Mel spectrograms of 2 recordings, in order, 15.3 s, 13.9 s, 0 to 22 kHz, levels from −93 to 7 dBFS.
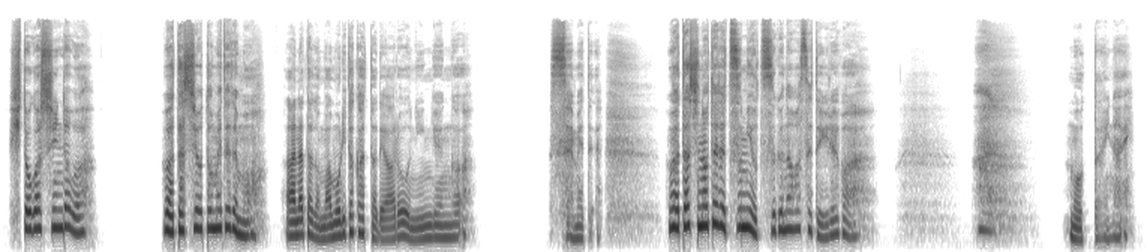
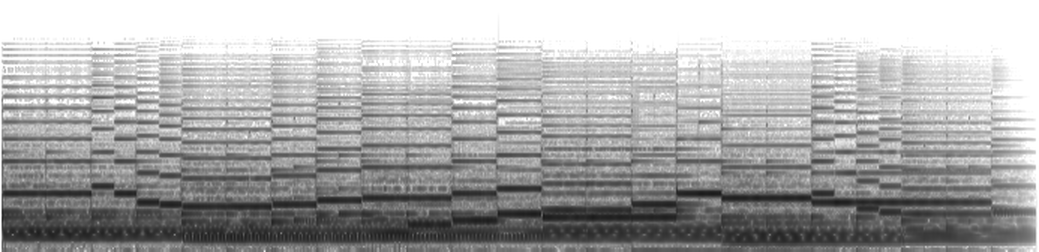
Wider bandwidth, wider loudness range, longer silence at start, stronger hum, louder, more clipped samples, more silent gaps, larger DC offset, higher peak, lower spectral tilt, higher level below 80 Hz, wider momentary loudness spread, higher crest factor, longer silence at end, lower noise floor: first, 17 kHz vs 7.8 kHz; first, 14 LU vs 2 LU; first, 0.15 s vs 0 s; neither; second, -22 LUFS vs -9 LUFS; neither; first, 1.41-2.14 s, 6.47-7.26 s, 13.94-14.15 s vs none; second, under 0.1% vs 0.6%; second, -4 dBFS vs 0 dBFS; second, -4 dB/octave vs -8.5 dB/octave; second, -76 dBFS vs -48 dBFS; first, 19 LU vs 4 LU; first, 20 dB vs 8 dB; about the same, 0.25 s vs 0.25 s; first, -67 dBFS vs -29 dBFS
